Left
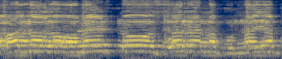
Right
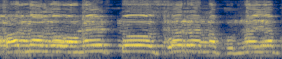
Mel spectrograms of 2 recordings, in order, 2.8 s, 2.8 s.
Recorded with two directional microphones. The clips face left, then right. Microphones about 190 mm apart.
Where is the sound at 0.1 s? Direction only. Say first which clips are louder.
Right 1 dB; 35° right (ahead or behind).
